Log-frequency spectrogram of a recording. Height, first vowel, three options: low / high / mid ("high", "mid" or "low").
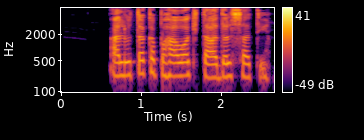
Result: low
